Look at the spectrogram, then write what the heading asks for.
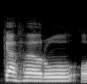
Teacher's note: کفروا رو پیش کی وجہ سے پر پڑا جائے گا، رو واو مدہ بھی ہے، ایک الف کی مقدار کے برابر کھینچ کر بھی پڑھنا ہے۔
